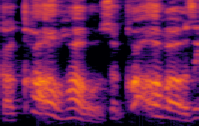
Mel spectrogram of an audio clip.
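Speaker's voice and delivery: thick put-on Atlanta accent, r's dropped. Retelling a guy repeating a word: imitating heavy Atlanta accent. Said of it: "he had a really heavy Atlanta accent".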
